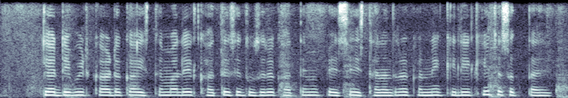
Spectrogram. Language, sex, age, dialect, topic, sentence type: Hindi, female, 18-24, Awadhi Bundeli, banking, question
